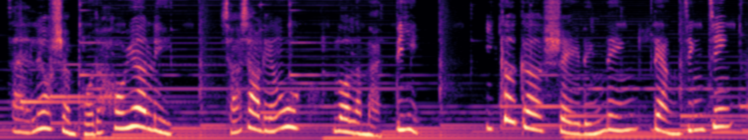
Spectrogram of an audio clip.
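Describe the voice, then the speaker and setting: A woman reading a children's picture book aloud in a scripted storytelling style. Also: high voice. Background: glockenspiel children's music.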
